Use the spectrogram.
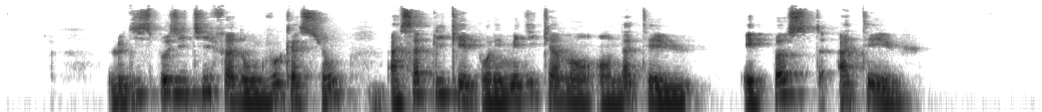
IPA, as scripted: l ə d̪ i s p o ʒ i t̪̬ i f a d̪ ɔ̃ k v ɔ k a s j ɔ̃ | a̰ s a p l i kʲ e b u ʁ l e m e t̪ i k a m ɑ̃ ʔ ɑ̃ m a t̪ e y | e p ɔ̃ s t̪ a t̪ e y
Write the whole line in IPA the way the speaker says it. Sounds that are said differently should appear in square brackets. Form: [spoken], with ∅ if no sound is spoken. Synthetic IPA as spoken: l ə d̪ i s p o [z] i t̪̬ i f a d̪ ɔ̃ k v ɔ k a s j ɔ̃ | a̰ s a p l i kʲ e [p] u ʁ l e m e [d̪] i k a m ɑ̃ ʔ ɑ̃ [n] a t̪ e y | e p [ɔ] s t̪ a t̪ e y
